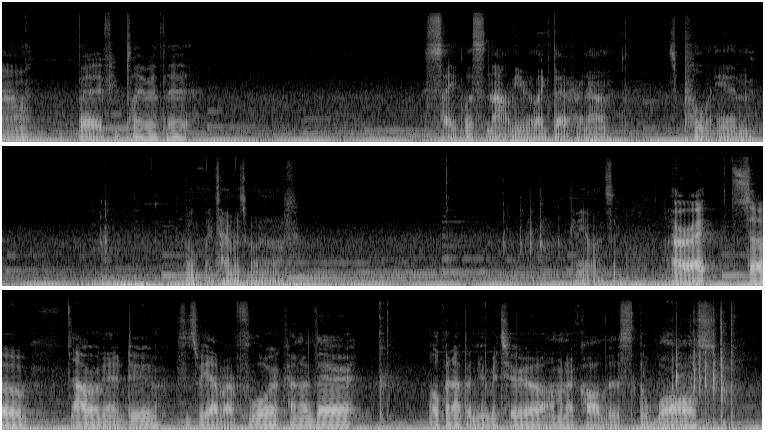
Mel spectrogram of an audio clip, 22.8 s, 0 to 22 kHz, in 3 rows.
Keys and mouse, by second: 0.3-0.7 drag, 0.7-2.5 middle drag, 20.1 middle click.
